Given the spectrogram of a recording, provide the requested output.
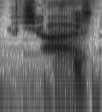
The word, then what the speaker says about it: Shad: Is it Shad or Shot? – Shot. – Ain't it Shot? – Yeah, it's Shot. – Ain't it S-H-A-A-D? – I guess.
